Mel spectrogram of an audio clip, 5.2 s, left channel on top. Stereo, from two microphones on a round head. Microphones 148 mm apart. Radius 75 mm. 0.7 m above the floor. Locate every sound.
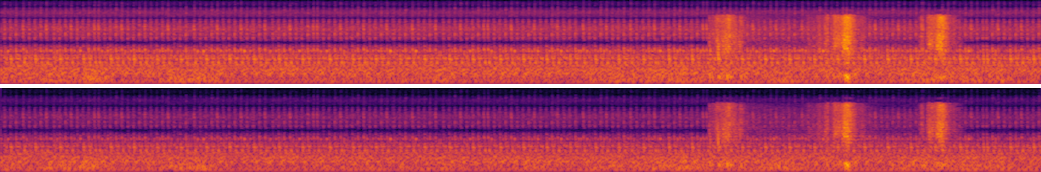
0.0 s an engine running: 55° left (ahead or behind)
3.5 s a bird: 15° left (ahead or behind)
